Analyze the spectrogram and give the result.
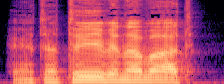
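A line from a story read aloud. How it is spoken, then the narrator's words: Hoarse wheezing. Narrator (Russian): хрипел Родриго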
